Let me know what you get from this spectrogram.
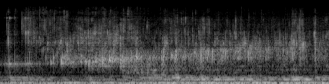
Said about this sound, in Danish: To eksempler på vand, som jeg formoder er forskellige temperaturer, der bliver hældt op i en kop.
